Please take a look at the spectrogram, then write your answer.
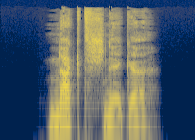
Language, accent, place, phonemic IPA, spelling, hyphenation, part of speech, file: German, Germany, Berlin, /ˈnaktˌʃnɛkə/, Nacktschnecke, Nackt‧schne‧cke, noun, De-Nacktschnecke.ogg
- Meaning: 1. slug (mollusk) 2. nudibranch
